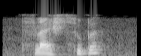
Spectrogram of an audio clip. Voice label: "fleischsupp", alsace

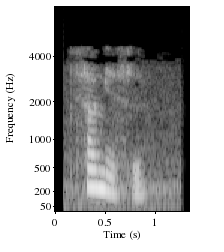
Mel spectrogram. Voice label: "sangessle", alsace

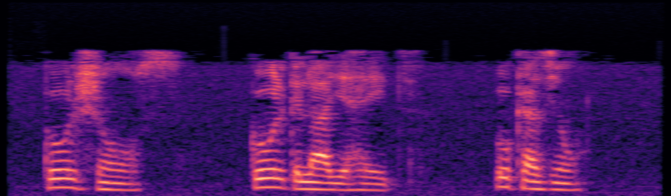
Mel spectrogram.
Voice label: "goolchance", Alsace

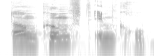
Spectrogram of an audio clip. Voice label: "grupp", alsace

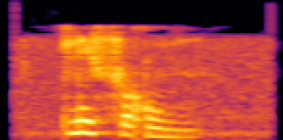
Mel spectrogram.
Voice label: "leferung", alsace

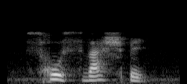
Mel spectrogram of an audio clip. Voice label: "rosswaschpel", alsace

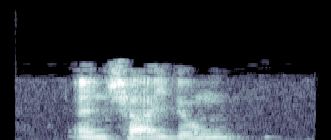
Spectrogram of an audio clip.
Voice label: "entscheidung", alsace

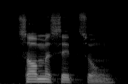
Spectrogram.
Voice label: "zsammesetzung", alsace

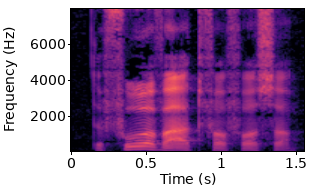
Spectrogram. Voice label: "vorwortverfasser", Alsace

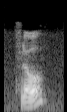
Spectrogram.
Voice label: "floh", alsace

